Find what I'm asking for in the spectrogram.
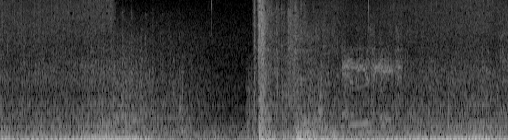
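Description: A tank cannon fires once in World of Tanks: a single sharp, loud blast with a short rumbling tail over a steady low engine drone.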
